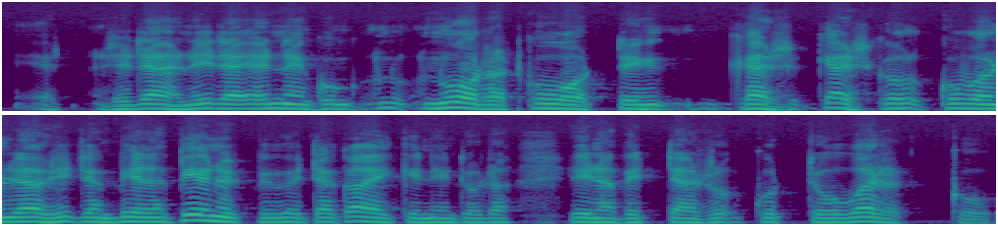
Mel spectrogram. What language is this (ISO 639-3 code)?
fin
